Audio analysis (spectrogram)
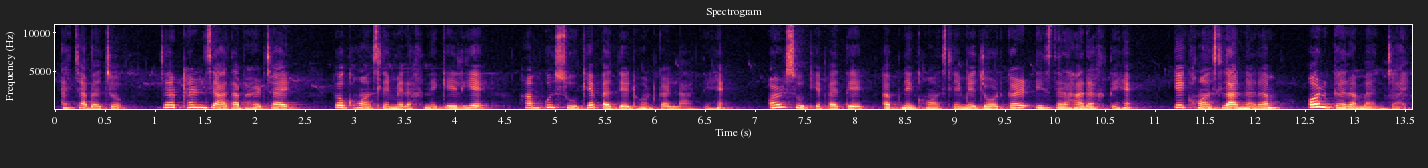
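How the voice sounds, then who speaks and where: A woman voicing a gentle, sensible mother bird in a children's moral cartoon, speaking instructively. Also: fairly high pitch, moderate pace, close to an everyday voice.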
